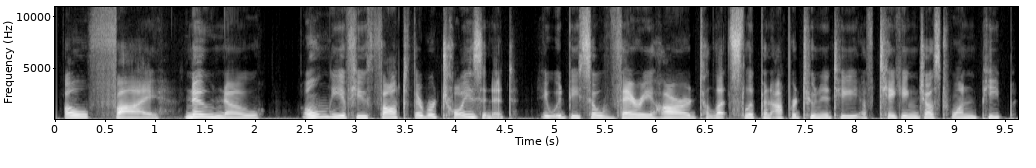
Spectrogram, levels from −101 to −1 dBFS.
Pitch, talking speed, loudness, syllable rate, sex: 185 Hz, 180 wpm, -17 LUFS, 4.7 syllables/s, female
